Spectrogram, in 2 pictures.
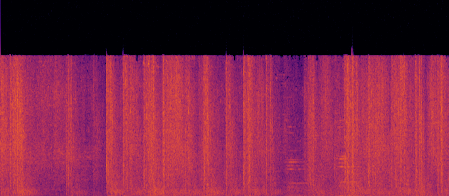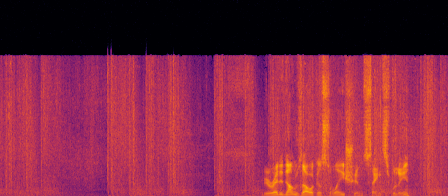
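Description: Game spells crackle and whoosh in quick bursts.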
